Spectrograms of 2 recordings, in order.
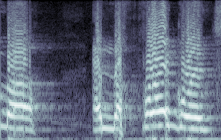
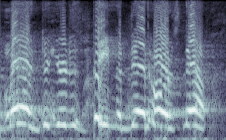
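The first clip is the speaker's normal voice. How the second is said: mock self-scolding; 5 semitones higher than usual. Scolding himself in his head.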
